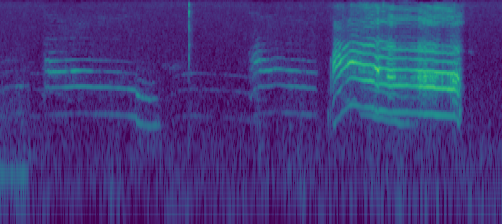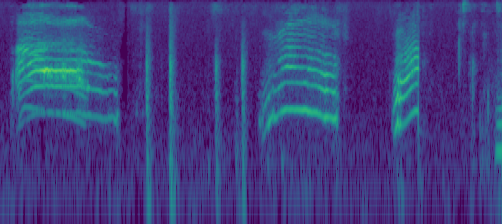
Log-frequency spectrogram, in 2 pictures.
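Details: Yard cats back from a long outing, at a house where stray cats are fed; a run of drawn-out, harmonic meows, some sliding downward, others loud and wavering, separated by brief clicks.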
